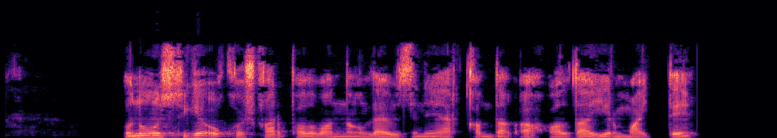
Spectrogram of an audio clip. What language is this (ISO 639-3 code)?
uig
